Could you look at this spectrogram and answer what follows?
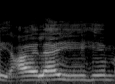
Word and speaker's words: عليهم: مغضوب عليهم. عليهم also, not عليهم. عليهم is wrong. It's from throat.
